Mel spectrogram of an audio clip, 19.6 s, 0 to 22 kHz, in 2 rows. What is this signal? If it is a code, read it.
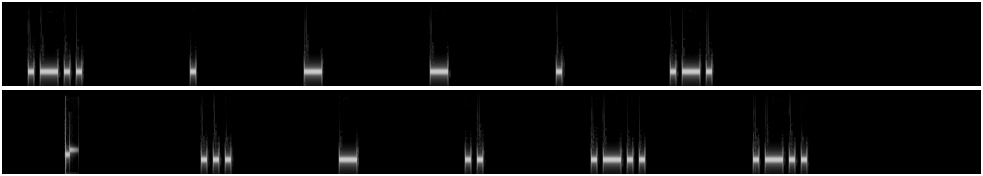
Morse code, heard as a keyed tone, about 20 wpm, spaced as for 7 wpm, 700 Hz. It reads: LETTER STILL
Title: 6x Character Spacing - Top 300 Words - 20wpm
